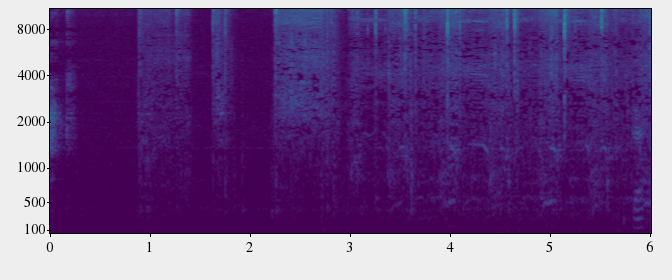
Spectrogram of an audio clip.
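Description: WowWee RS Media robot walking slowly on a tile floor: from about two seconds in, its gear motors whir steadily with regular clicks from its feet and joints as it steps.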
